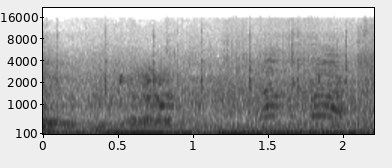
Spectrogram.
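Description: Low, steady rumble of a car heard from inside the cabin as it pulls up, with faint voices in the background.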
